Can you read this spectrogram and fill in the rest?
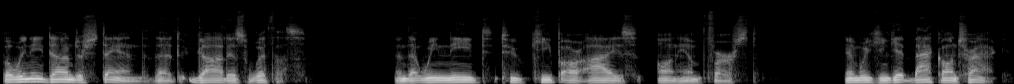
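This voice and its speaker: A man preaching a sermon in a church, retelling scripture stories in a plain, steady way. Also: low-pitched, slow pace, no echo, dull audio. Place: church sanctuary.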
